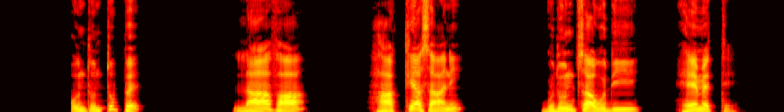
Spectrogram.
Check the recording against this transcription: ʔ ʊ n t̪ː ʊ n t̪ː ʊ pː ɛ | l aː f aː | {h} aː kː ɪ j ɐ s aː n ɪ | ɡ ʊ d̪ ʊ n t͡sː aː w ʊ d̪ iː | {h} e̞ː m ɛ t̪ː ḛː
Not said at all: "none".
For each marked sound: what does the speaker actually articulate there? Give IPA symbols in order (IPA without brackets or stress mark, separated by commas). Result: h, h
